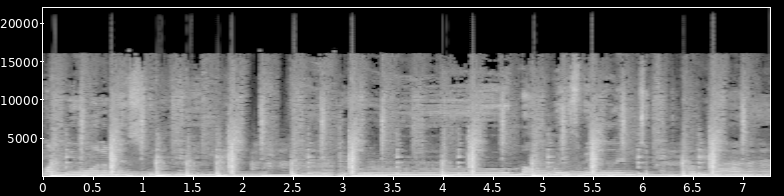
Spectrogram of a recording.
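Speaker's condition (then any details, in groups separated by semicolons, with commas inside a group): No condition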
